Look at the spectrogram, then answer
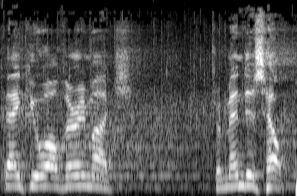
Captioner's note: applause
